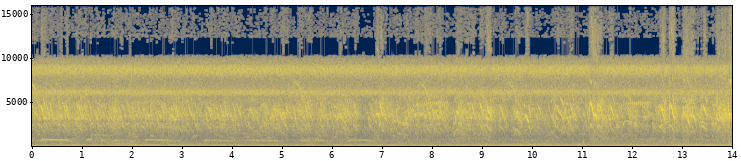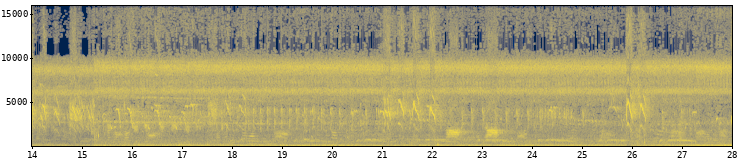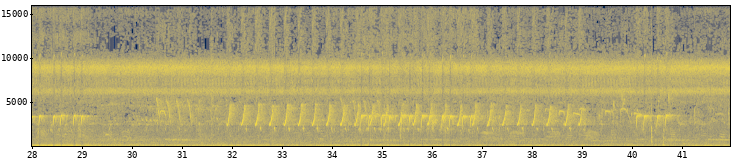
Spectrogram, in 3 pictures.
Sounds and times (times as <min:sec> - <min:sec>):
Bird: 0:00.0 - 0:41.9.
